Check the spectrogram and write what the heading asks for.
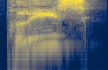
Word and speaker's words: police: Police crackdown. Crackdown의 강세. Police는 앞에 푸로 발음하세요. 포가 아니라 police crackdown.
